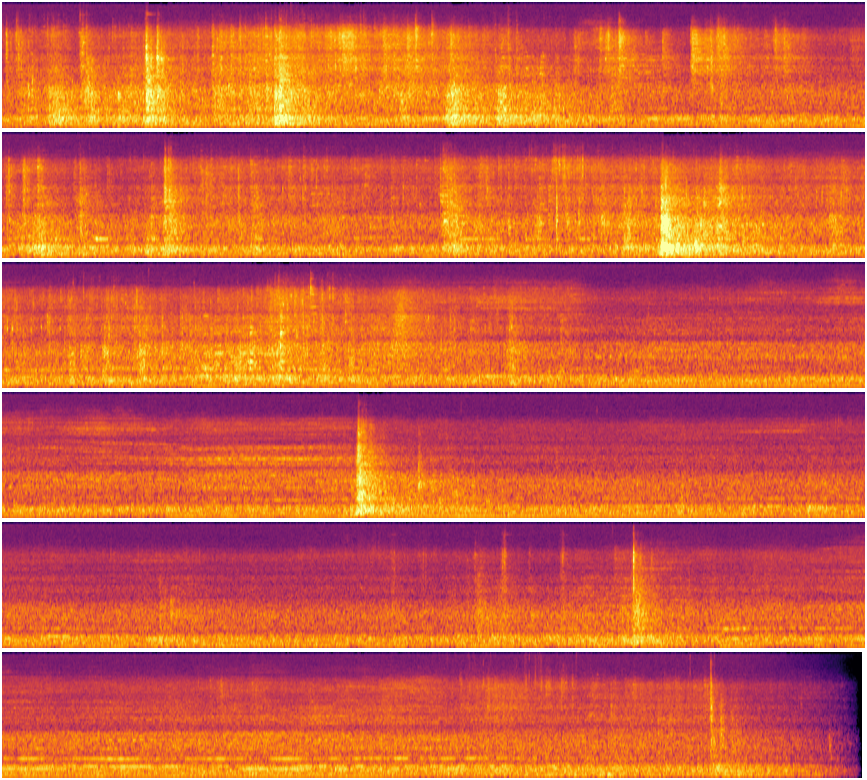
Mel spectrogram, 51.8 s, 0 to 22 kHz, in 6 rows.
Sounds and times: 0.0s deconstruction 51.7s

